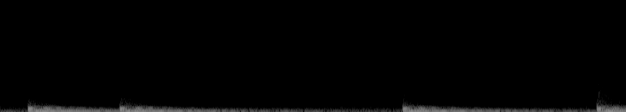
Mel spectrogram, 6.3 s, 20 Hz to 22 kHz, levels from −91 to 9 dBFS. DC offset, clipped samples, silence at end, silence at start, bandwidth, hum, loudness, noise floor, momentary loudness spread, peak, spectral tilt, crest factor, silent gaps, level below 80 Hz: under 0.1%; under 0.1%; 0 s; 0 s; 0.5 kHz; none; -50 LUFS; -71 dBFS; 22 LU; -32 dBFS; -13 dB/octave; 16 dB; none; -50 dBFS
